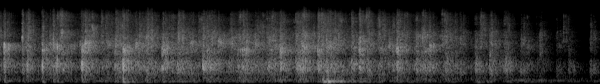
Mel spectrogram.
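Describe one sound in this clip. An audience claps and applauds in a large room, then the applause fades.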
